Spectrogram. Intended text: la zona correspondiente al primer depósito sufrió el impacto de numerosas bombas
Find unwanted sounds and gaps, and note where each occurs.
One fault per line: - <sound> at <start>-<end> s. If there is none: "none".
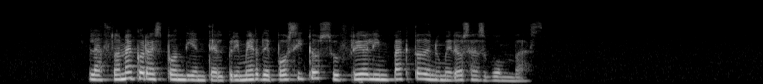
none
